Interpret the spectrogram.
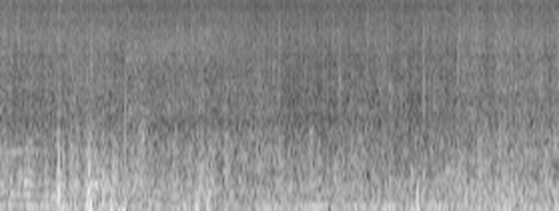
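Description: Heavy rain pouring steadily, with a low rumble beneath it and a few short low thumps in the first second or so.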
